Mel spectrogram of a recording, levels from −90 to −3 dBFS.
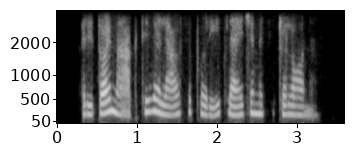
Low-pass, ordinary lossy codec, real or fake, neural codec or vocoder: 3.6 kHz; Opus, 16 kbps; real; none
